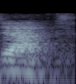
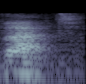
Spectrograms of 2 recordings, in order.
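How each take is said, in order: First: The word begins with a hard D sound. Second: The word begins with a soft TH sound. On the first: The speaker calls it wrong. "you cheat and say dat" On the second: The speaker calls it right. "instead of that"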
